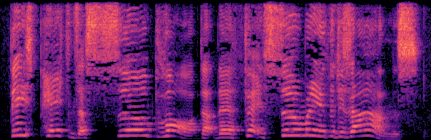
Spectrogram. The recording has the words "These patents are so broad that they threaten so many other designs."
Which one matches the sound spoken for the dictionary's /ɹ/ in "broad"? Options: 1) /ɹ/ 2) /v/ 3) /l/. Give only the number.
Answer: 3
